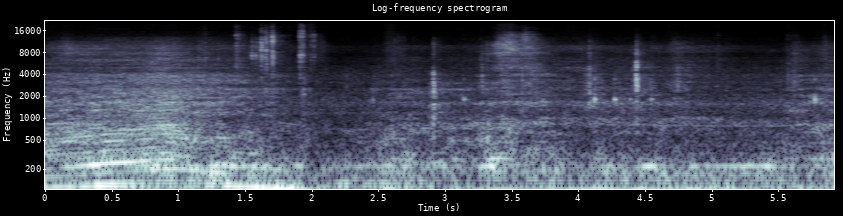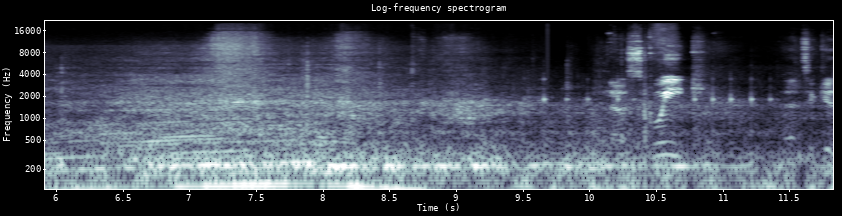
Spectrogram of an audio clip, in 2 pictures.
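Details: Scion FR-S (rebuild project car) on a test drive at slow speed: low, steady engine rumble with no squeak or creak from the suspension, after a squeak traced to suspension failure was addressed.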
